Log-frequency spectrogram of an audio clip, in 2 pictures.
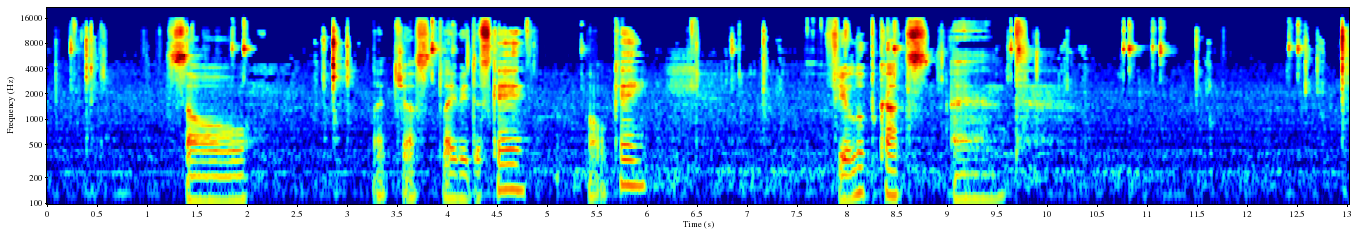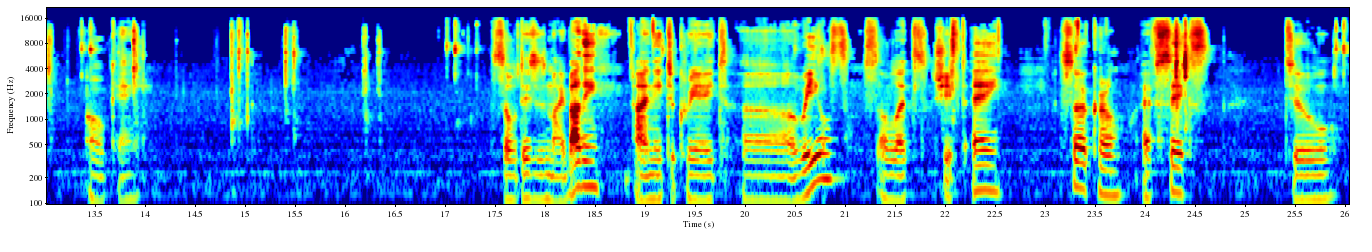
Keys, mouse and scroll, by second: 2.2 s, 6.6 ctrl+r, 8.4 ctrl+r, 9.7 ctrl+Tab, 11.0 e, 12.0 g, 13.1 r, 14.8 r, 16.8-22.8 middle drag, 21.4 shift+a, 23.7 F6.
